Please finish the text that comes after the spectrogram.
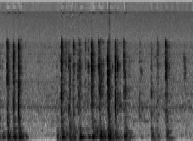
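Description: Someone types on a computer keyboard in quick, irregular bursts of crisp key clicks, separated by brief pauses, close and fairly quiet, with no voices.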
